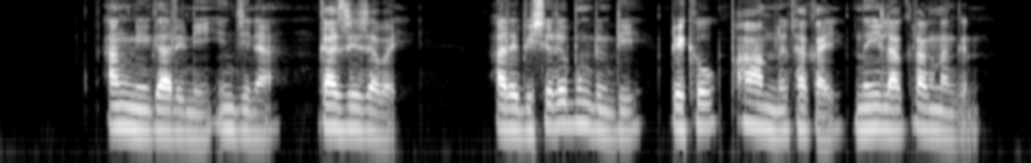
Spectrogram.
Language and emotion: Bodo, sad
